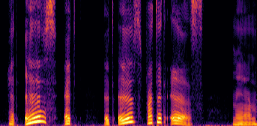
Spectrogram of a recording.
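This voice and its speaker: Performing a put-on character voice at middle pitch, the speaker goes at a very slow pace with very wide pitch swings and long, frequent pauses. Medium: read story. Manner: bored, curt, flat.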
